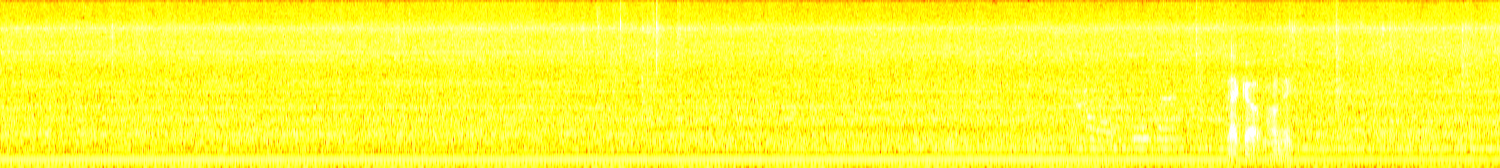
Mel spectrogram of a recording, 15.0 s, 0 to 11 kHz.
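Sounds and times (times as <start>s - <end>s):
machine hum with hiss: 0.0s - 15.0s.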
